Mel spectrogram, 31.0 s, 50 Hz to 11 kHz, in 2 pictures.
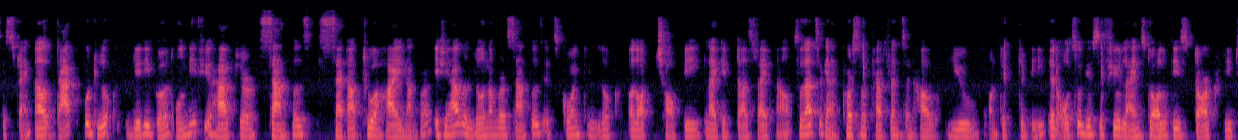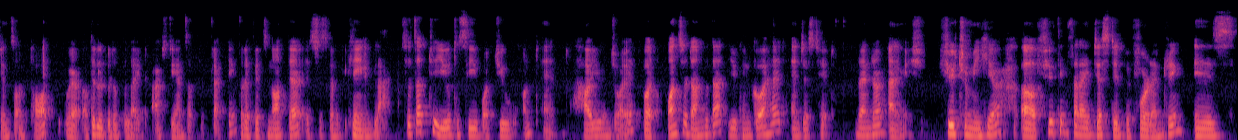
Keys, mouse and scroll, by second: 2.5 drag, 3.2-3.7 scroll up 2, 6.7 scroll up 5, 9.2-10.4 scroll down 8, 11.0 shift+middle click, 11.7-12.4 scroll down 2, 12.8 shift+middle click, 13.0-13.5 scroll up 3, 13.9-14.5 shift+middle drag, 15.3-16.0 scroll up 2, 16.2-16.5 shift+middle drag, 18.1 click, 19.7 scroll down 3, 20.2 shift+middle click, 20.4-21.4 scroll down 1, 22.5 right click, 23.4 shift+space, 25.5 shift+space, 26.1-27.0 drag, 30.3 KP_0.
